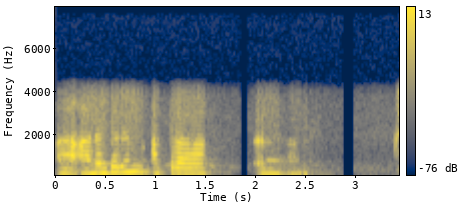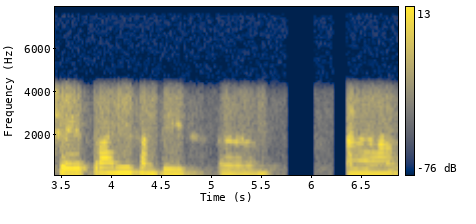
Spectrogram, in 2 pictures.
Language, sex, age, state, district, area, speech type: Sanskrit, female, 18-30, Kerala, Thrissur, rural, conversation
